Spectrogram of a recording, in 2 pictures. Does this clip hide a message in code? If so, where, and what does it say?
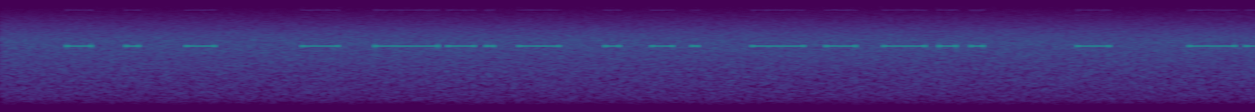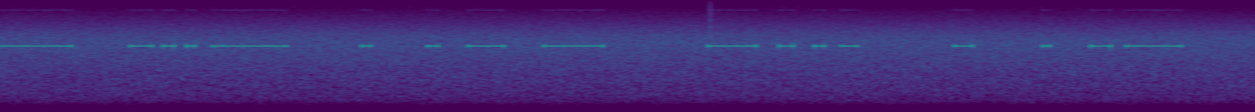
No, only beeps of irregular length, with phone line noise.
